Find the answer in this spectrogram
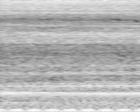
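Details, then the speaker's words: Compressor nebulizer switched on, partly disassembled, showing water misting up by the low-pressure method: steady buzzing motor hum with a fine hissing airflow. "இப்ப இந்த மிஷினை on பண்றேன் எப்படி நீரை விமதி வருதுன்னு பாருங்க"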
